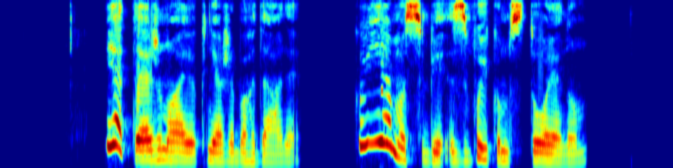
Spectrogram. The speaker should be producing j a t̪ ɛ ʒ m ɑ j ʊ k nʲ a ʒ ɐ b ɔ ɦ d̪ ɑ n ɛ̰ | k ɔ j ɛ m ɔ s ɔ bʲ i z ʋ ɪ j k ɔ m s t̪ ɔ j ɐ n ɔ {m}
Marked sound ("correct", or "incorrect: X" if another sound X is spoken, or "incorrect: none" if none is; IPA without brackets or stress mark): correct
